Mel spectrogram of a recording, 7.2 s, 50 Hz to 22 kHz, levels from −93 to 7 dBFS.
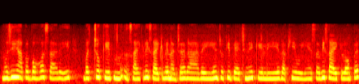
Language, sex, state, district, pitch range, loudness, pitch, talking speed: Hindi, female, Chandigarh, Chandigarh, 255-285 Hz, -16 LUFS, 270 Hz, 225 wpm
